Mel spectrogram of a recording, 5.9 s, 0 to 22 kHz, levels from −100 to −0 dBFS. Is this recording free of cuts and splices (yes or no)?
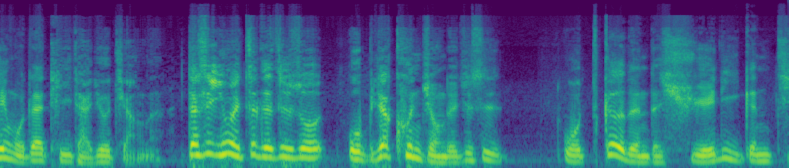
no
